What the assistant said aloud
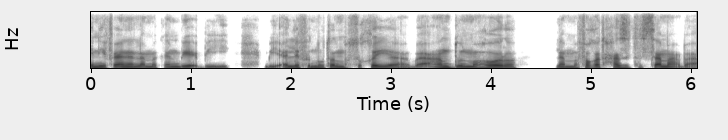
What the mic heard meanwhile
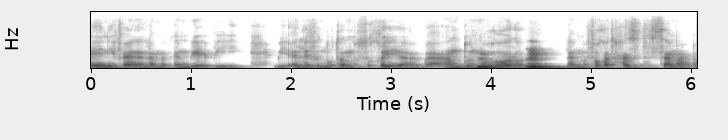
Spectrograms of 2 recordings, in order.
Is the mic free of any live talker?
No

